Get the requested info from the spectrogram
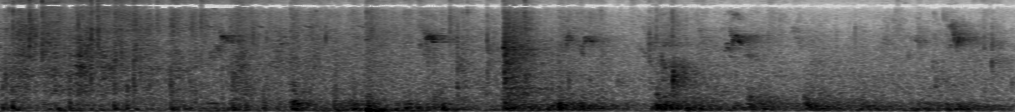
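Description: Hoofbeats of a Westphalian mare cantering on sand footing around a show-jumping course, a repeated beat of low thuds, with one heavy thud a little under four seconds in.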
